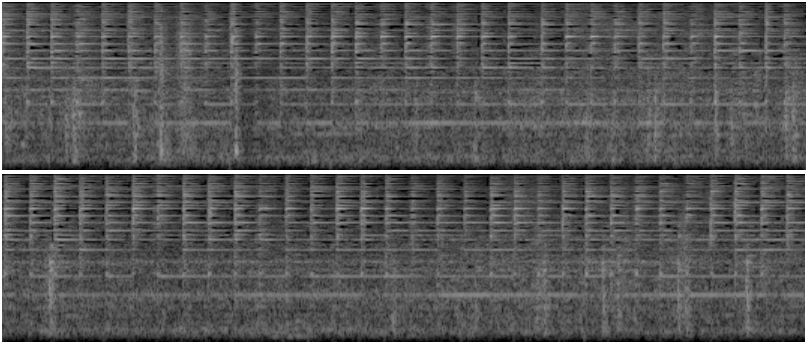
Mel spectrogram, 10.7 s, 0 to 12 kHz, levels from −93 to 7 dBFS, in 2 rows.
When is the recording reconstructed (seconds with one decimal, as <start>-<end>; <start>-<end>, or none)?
none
